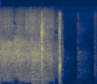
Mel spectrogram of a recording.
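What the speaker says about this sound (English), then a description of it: "one more round of applause for all of our amazing resolution sponsors" Applause from a conference assembly at a youth model UN closing general assembly, a broad wash of clapping that fades out within about a second, ending in a few sharp final claps and then silence.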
